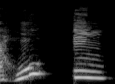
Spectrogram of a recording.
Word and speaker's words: ruim: a uma identificação equivocada as pessoas que falam ruim elas falam assim porque elas acham que a sílaba tônica no ru né mas é ruim ruim não ruim nada de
